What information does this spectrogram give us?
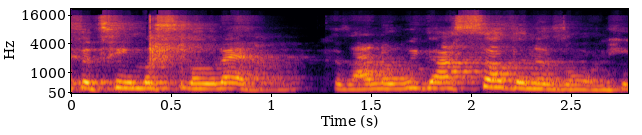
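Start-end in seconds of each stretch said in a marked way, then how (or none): none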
